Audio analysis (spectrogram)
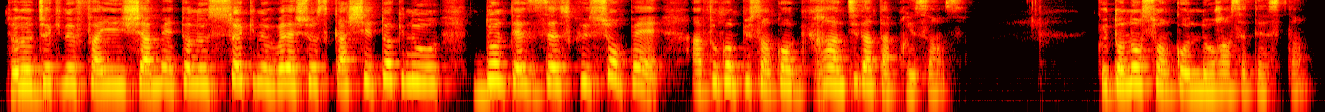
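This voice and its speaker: A woman's voice: fairly high pitch, steady tone, brisk, mellow. A woman preacher giving a devotional sermon and testimony while congested with a cold, earnest and repetitive, often restarting her phrases. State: has a cold and flu, congested. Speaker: preacher, self-described prophetess.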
